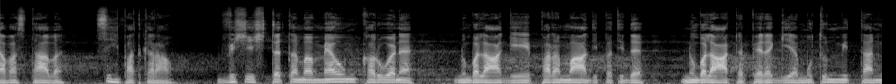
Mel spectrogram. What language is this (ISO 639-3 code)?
ara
